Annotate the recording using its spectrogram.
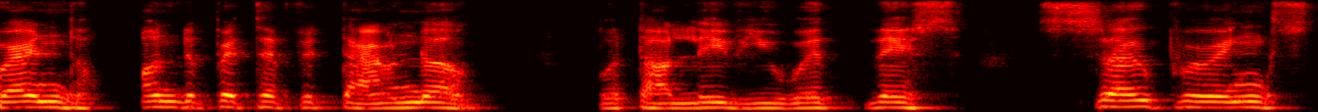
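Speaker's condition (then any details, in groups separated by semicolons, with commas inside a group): Traumatic brain injury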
